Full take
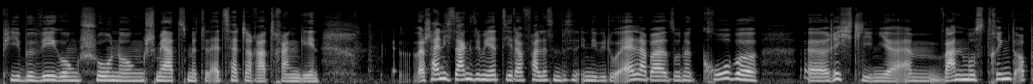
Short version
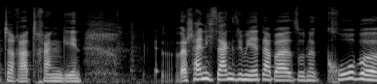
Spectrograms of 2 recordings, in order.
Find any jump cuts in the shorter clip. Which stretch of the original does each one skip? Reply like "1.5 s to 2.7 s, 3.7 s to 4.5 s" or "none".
5.0 s to 6.4 s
